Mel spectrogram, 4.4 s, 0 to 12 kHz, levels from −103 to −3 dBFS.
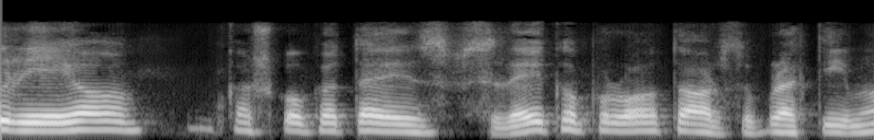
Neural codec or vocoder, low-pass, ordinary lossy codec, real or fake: codec, 16 kHz, 2 kbps, X-Codec, WavLM features, trained on Multilingual LibriSpeech; 7.2 kHz; AAC, 48 kbps; fake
